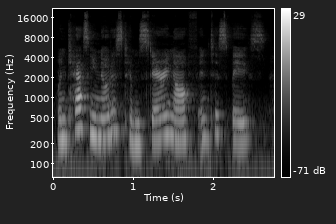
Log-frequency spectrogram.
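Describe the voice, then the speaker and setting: High-voiced woman reading a children's storybook. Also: moderate pace. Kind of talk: expressive read-aloud storytelling.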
